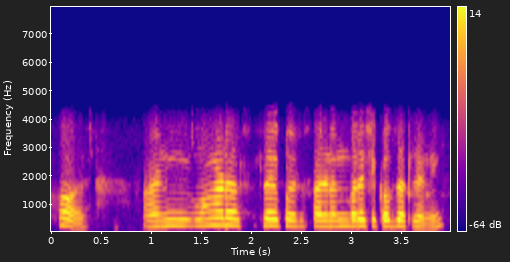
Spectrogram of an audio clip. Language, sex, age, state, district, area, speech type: Goan Konkani, male, 18-30, Goa, Bardez, rural, conversation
